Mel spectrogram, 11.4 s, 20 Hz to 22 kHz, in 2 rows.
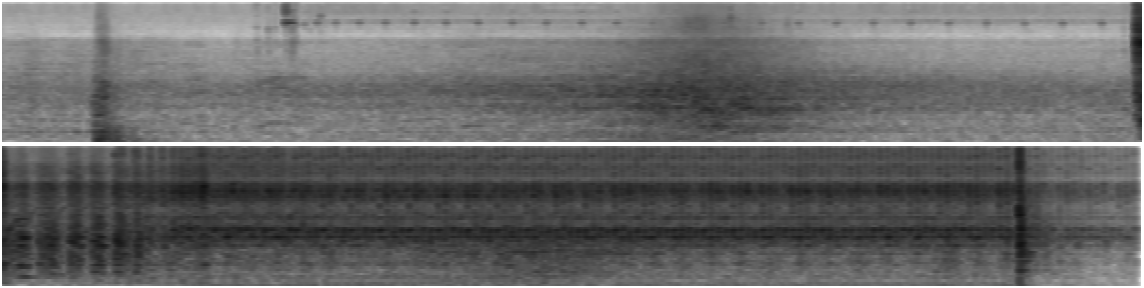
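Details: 2009 Opel Corsa D 1.3 CDTI 75 hp diesel: short crank, then it catches and settles into a loud, busy clattering idle. Owner finds it very noisy and asks if normal; no clear cause.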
